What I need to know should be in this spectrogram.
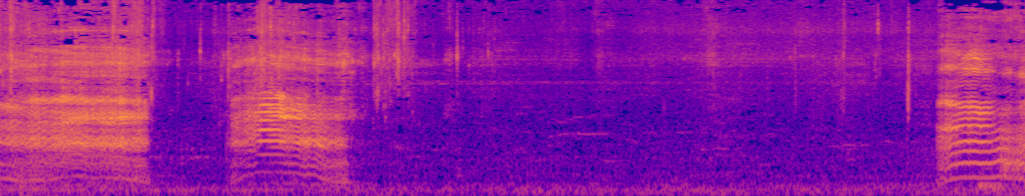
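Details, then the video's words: Bengal cat named Simba, scared of being bathed, gives three loud drawn-out crying meows, harmonic and wavering, the second rising and falling, with quiet room noise between them. "simba is scared of taking a bath in the bathroom Кот Симба плачет в душе"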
